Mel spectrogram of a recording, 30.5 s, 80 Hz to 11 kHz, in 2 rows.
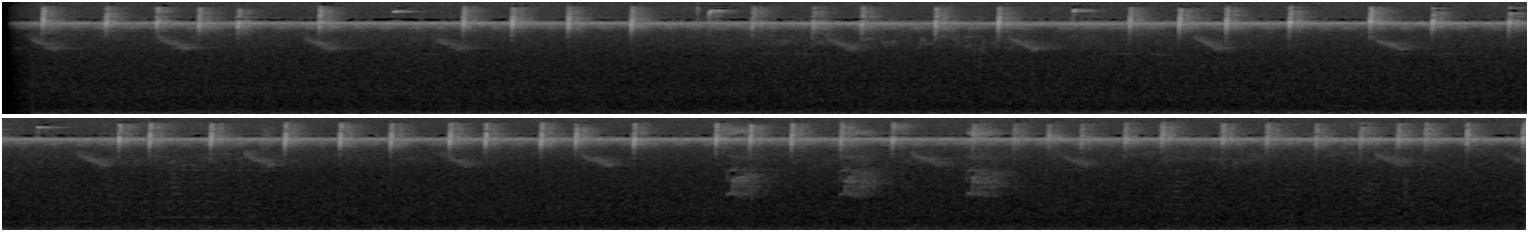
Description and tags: palmyra Cove July 5 2021 5
Recorded with a phone and edited with Adobe Audition.
Palmyra Cove Nature Preserve, Palmyra, NJ, USA
July 2021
